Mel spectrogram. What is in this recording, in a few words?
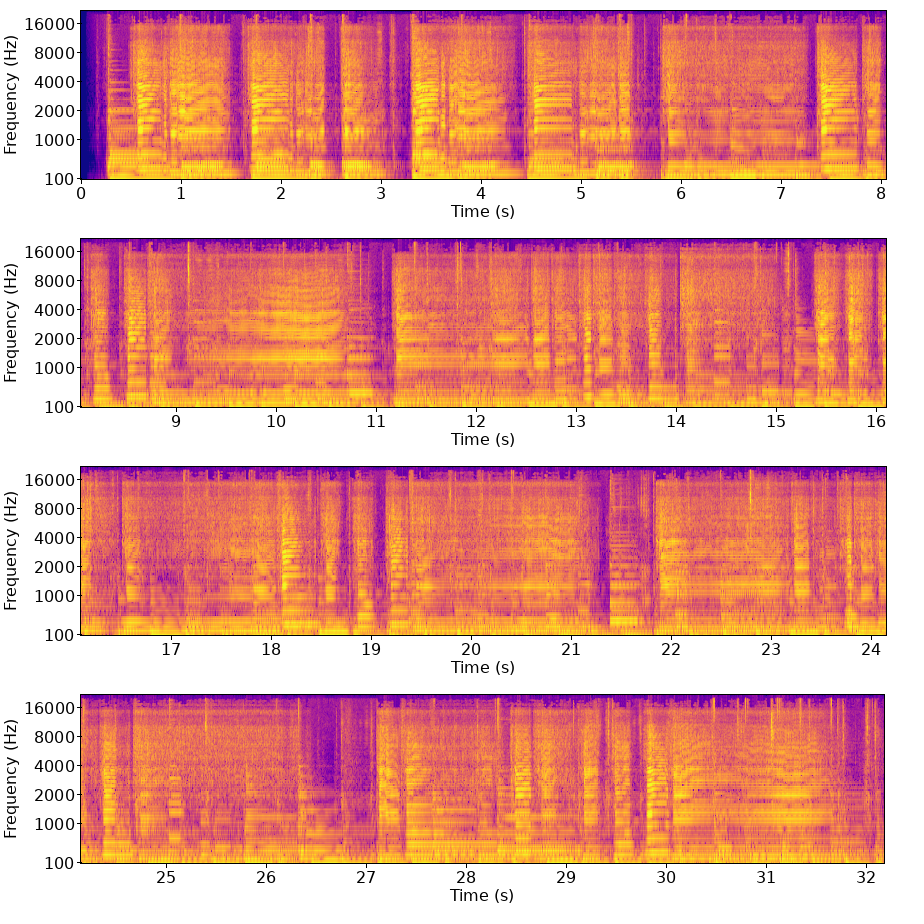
Swing Trio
